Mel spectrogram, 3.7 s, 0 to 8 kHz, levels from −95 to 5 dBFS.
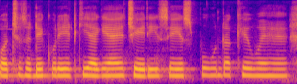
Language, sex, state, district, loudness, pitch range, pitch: Hindi, female, Bihar, Kaimur, -15 LUFS, 205-215 Hz, 205 Hz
